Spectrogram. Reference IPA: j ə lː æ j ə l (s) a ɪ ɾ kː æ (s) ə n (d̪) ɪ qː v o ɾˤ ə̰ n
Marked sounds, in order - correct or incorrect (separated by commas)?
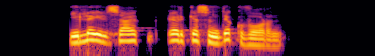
correct, correct, correct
